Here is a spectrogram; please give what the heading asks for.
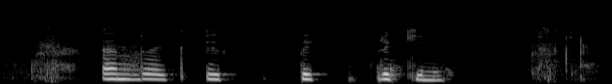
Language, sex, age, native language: Icelandic, female, 18-19, Icelandic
